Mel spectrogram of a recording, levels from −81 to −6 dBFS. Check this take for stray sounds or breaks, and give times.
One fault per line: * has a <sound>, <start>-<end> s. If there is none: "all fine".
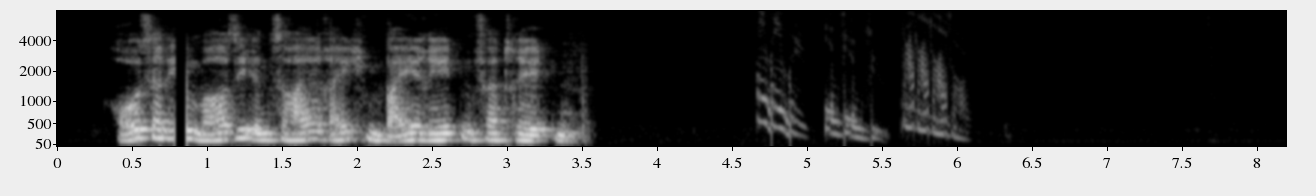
* has a dropout, 0.8-0.9 s
* has a chirp, 4.7-6.1 s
